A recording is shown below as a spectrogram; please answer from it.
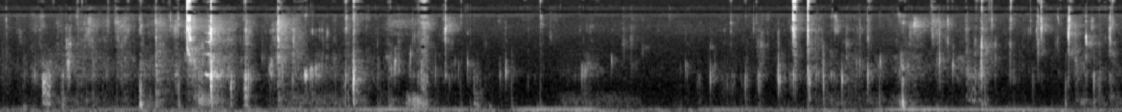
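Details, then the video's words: XL American Bully puppies being bottle fed indoors, one of a litter of ten, with wet suckling and chewing noises, soft grunts and a steady low hum throughout. "Bottle Feeding XL American Bully Puppies"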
